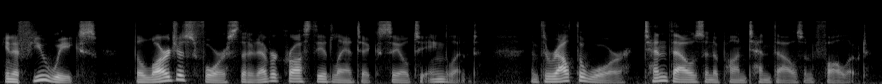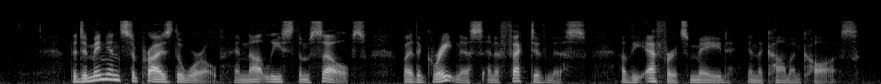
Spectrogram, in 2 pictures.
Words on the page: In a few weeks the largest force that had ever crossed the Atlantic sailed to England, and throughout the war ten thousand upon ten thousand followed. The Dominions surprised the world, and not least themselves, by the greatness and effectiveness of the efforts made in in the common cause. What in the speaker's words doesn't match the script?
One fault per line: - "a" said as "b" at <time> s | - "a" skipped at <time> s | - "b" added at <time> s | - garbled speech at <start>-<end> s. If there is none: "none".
- "in" skipped at 16.4 s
